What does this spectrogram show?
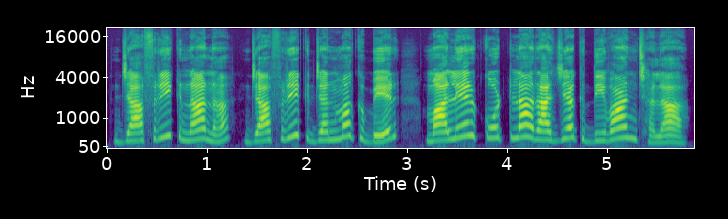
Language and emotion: Maithili, neutral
